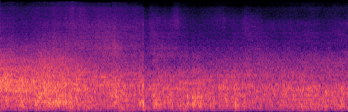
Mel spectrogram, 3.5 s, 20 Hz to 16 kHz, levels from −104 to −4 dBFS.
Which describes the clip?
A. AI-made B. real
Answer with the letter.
A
